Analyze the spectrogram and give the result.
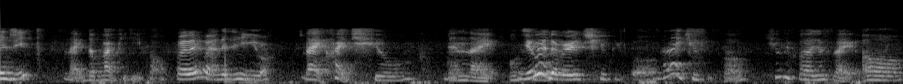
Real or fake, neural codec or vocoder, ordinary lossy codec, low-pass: fake; autoencoder, 48 kHz, 128 numbers a frame, DAC-VAE, trained on Japanese speech; none; 5.4 kHz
